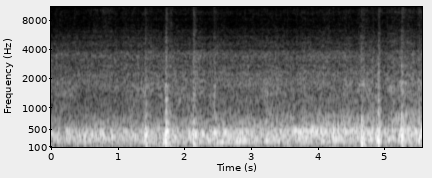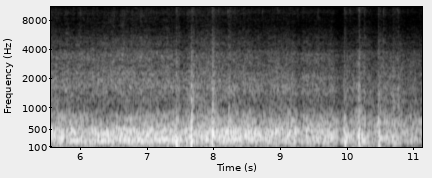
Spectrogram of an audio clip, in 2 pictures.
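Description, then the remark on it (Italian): A freight train bound for La Spezia rolls steadily along the rails, its continuous low rumble broken by irregular clacks of wheels over track joints, with no voices. “Petrini, Zave e Giorgi però sono esperti fuggiaschi, riescono a far perdere le loro tracce e a nascondersi su un treno merci diretto alla Spezia.”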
